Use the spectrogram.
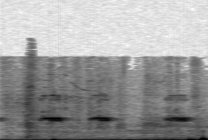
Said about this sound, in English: Crickets. That's great having the cricket. I know. I like it. Yeah. It makes it even better.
